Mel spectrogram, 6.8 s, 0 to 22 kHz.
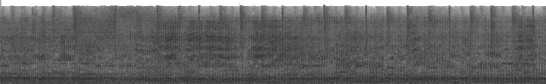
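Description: Honda CRF250F's single-cylinder four-stroke engine running steadily while the bike is ridden along the trail, with short knocks now and then.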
